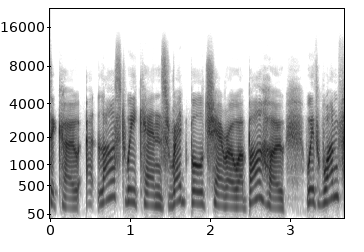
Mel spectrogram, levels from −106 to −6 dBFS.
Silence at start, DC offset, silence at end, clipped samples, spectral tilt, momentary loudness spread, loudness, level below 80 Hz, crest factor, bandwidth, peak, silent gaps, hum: 0 s; under 0.1%; 0 s; under 0.1%; -3.5 dB/octave; 6 LU; -23 LUFS; -88 dBFS; 22 dB; 11 kHz; -2 dBFS; none; none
